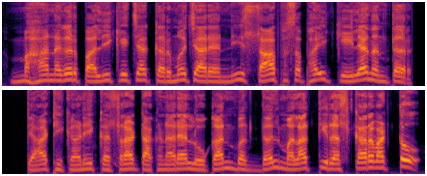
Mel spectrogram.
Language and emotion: Marathi, disgusted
